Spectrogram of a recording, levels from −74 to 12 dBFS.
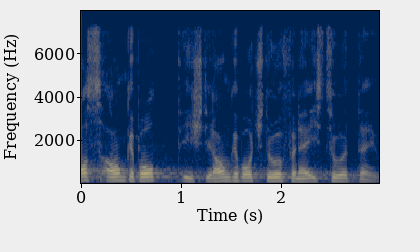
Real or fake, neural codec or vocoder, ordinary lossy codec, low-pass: real; none; none; 7.2 kHz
